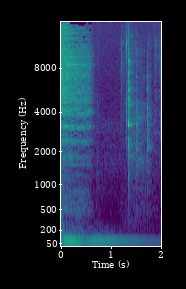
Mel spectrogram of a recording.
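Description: Electronic drum kit's final cymbal crash ringing out and fading away over about a second, with a low tone dying under it. There is one faint tap about halfway through.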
